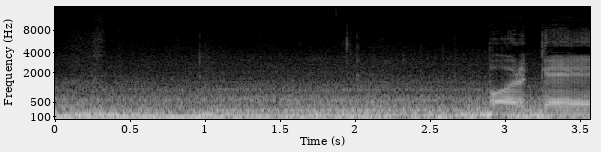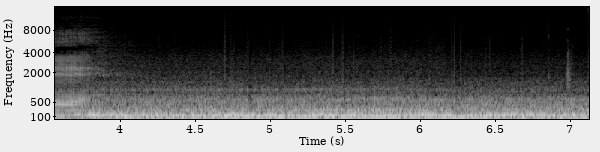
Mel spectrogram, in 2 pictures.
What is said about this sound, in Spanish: Venga, pasa, señor camión. ¿no? Venga, estoy dejando pasar a los camioneros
